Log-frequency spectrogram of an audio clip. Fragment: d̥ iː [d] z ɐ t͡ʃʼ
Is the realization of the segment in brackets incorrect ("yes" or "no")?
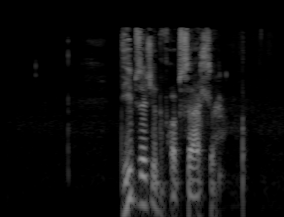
yes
